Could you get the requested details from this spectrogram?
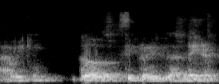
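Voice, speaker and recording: With a Spanish accent and ordinary pitch variation, a man talks at a moderate pace amid audible room echo. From Colombia. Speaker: material scientist, panelist. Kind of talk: panel discussion.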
